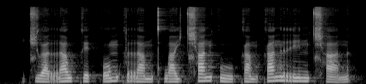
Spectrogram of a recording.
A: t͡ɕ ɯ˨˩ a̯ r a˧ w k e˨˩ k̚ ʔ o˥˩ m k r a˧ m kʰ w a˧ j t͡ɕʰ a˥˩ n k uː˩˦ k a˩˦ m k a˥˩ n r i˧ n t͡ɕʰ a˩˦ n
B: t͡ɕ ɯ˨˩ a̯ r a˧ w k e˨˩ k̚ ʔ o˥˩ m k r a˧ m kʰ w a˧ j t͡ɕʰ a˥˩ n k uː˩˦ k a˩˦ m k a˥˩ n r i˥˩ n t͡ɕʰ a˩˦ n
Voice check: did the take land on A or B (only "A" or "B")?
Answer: A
